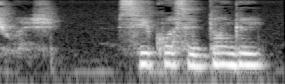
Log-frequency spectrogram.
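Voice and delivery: breathless stunned whisper, barely voiced; shocked whisper. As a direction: whisper it to yourself in disbelief. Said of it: "je me suis dit".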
